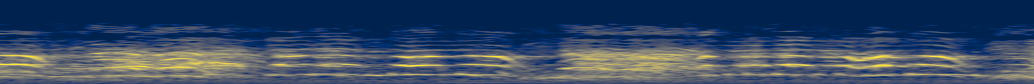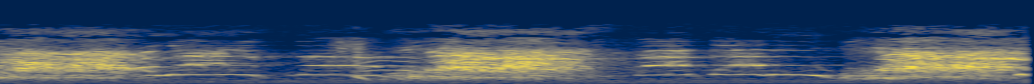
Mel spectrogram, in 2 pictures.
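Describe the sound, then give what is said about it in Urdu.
A crowd chants religious slogans in loud unison, shouted phrases repeating in a steady rhythm of many short bursts with brief gaps between them. “صحابہ دے نعرے بہتے مارو، صحابہ دے نعرے، صحابہ دے نعرے”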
